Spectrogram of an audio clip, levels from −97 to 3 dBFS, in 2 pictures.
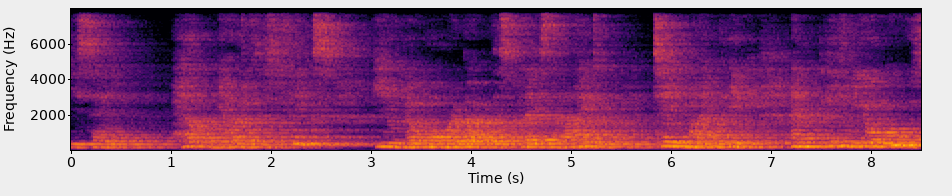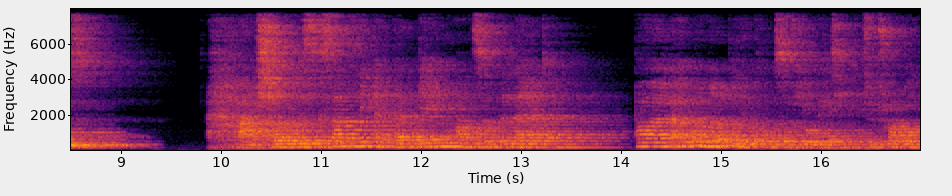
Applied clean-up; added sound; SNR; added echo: none; none; none; reverberation time 2.1 s.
